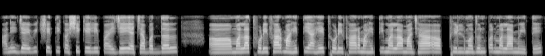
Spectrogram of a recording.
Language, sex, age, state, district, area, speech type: Marathi, female, 30-45, Maharashtra, Nagpur, urban, spontaneous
